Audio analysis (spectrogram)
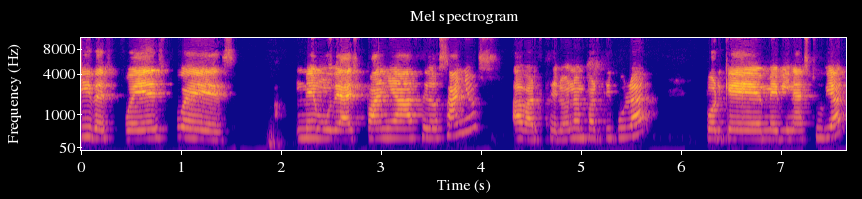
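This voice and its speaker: Her pitch is high, and this woman keeps her intonation fairly even. She talks at a fairly slow pace. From Egypt (Cairo), also lived in Iran and Argentina as a child. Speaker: powerlifting athlete and strength coach. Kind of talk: podcast interview.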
